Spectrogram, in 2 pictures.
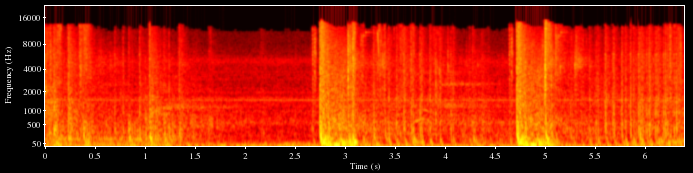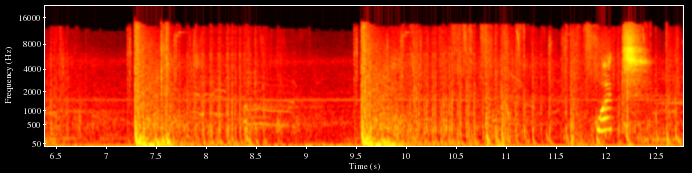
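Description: Gunfire in Call of Duty WWII, heard as several loud separate bursts spaced a couple of seconds apart over a steady background of distant battle noise.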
